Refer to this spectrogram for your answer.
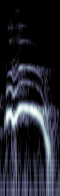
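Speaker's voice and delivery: high-pitched re-enacted whoop; retold cheer. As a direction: whoop it as in the garage. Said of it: "And I was like".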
